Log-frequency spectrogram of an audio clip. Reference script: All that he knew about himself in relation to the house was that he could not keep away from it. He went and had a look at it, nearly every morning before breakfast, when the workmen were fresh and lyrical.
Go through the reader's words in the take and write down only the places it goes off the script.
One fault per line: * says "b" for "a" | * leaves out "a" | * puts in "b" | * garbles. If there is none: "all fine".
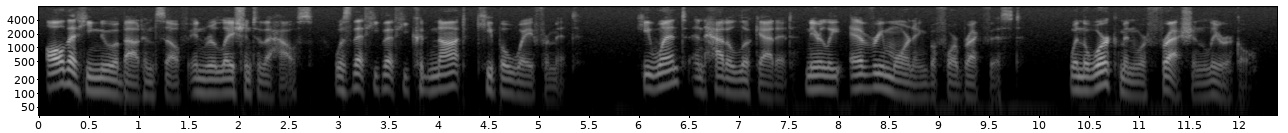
* puts in "that he"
